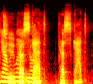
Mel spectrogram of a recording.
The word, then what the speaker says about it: Prescott: We went to we had a Prescott trip, and we went up to we went up Prescott. Prescott. That's what the locals call it.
